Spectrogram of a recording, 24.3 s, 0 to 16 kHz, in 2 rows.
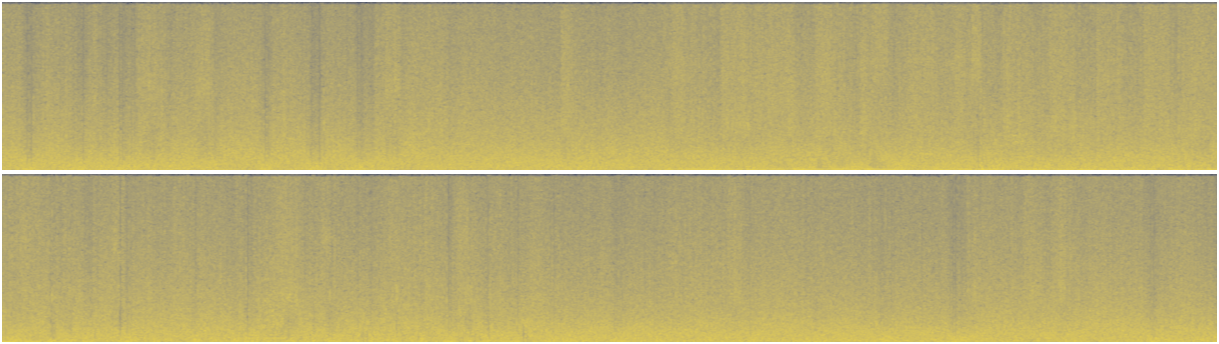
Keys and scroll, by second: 2.3 n, 2.6 Up, 2.7 Up, 2.8 Return, 12.5 Page_Down.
